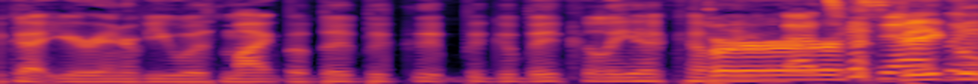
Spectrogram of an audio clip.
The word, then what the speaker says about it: Birbiglia: Suicide Squad out this week, as well as Don't Think Twice in limited theaters, and you got your interview with Mike Birbiglia coming.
